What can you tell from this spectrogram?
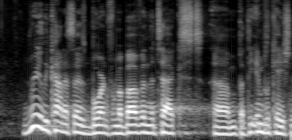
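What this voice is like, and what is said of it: Usual voice. Nothing is said of it.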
